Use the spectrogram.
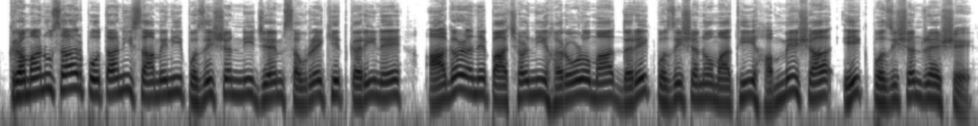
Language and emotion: Gujarati, neutral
